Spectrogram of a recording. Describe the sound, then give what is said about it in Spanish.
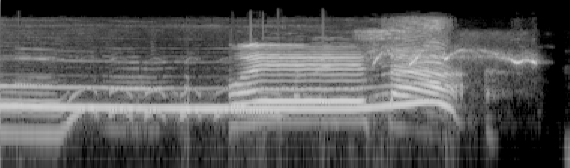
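A self-described professional siren imitator imitates a siren with a loud, sustained wail that climbs in pitch, holds steady, then rises and wavers before dropping off, lasting about three seconds with no talking. “Re sirena, pues tengo una habilidad que soy imitador profesional de sirena.”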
